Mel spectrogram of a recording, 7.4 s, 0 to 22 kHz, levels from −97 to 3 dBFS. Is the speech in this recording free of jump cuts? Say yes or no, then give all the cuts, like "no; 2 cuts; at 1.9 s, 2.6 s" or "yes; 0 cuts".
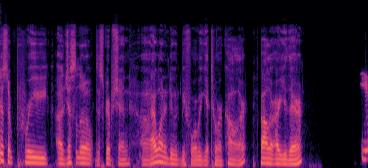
no; 5 cuts; at 1.0 s, 1.9 s, 3.0 s, 3.6 s, 5.1 s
